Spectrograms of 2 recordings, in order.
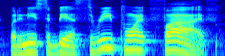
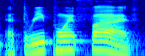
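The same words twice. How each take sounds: First: Said in the usual way. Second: A three point five said slowly, each word set apart; slow it right down so it sinks in; slow, spelled-out emphasis. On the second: Shown as a demonstration. Repeating the jack size for a distracted viewer, slow and deliberate. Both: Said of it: "Are you listening?".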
